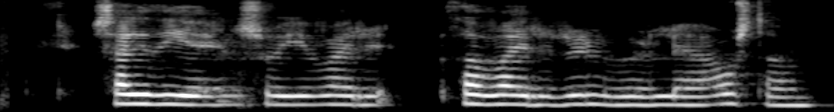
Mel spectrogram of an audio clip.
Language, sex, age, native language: Icelandic, male, 12, Icelandic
